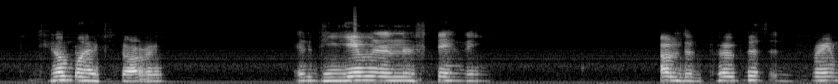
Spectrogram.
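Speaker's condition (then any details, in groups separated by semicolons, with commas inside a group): Cerebral palsy; present from birth, affects movement and speech; speaks slightly differently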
